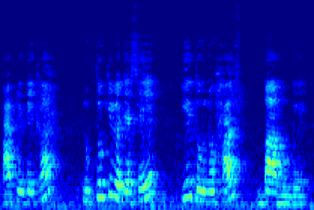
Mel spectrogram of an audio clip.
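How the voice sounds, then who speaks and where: A woman's voice: medium pitch, big pitch swings, measured pace, slight background noise. A woman teaching beginners to read Quranic letters, patiently drawing out each letter name for students to repeat, with a Pakistani Urdu accent. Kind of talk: slow beginner lesson, spelling out letters. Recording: echoey room, faint ambience.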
